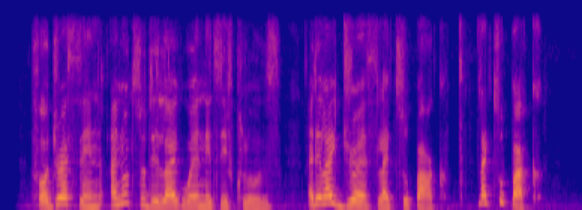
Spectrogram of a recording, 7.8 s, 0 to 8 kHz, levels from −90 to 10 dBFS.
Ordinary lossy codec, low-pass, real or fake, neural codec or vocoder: none; 7.2 kHz; real; none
